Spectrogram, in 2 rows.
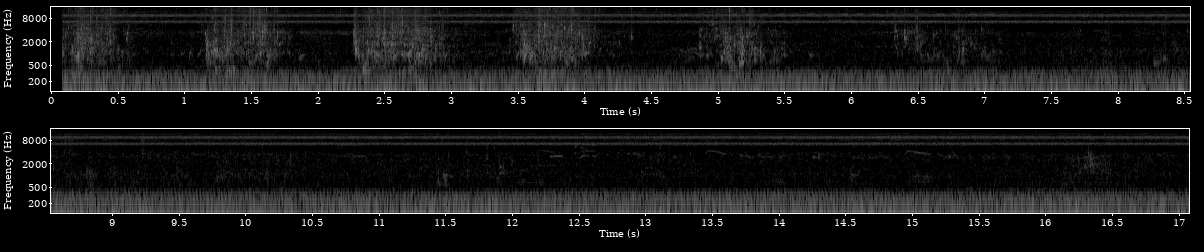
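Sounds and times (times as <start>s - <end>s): water splashing in strokes: 0.1s - 5.5s.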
